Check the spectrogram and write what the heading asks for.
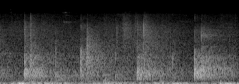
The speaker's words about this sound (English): The whole week was eerie at the State House. Hundreds of lawmakers, staff, and lobbyists were there, but the building was closed to the general public. The usually noisy place was quiet enough to hear a single set of footsteps ring out.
